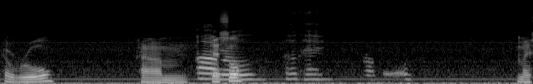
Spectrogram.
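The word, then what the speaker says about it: Auril: that the temple the cultists used to worship a rule a-u-r-i-l I'm thinking I'm saying it right a rule um thistle okay am I saying that right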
